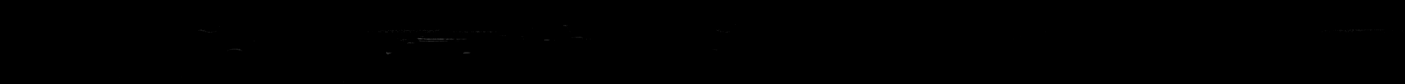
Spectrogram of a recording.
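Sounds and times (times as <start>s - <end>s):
faint high bird chirps: 1.8s - 2.7s, 3.4s - 10.8s, 12.6s - 14.0s.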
